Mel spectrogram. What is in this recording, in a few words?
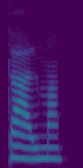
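"calma", female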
